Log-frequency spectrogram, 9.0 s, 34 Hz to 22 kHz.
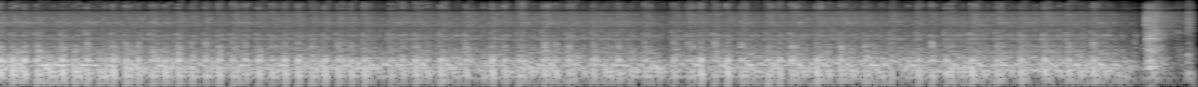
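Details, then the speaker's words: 2011 Can-Am Outlander 800 ATV with an uneven, stumbling, skipping idle; misfire recorded before repair. A weak fuel pump is suspected (fuel barely trickling), and plug wires are shot; the fuel pump, plug wires and air filter are being replaced. "it's like skipping like it's Clos that's not a cam"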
